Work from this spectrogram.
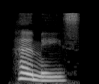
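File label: "Hermes", British English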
